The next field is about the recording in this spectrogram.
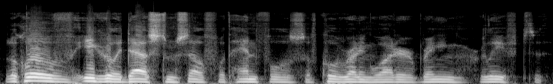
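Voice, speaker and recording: A man narrating a fantasy audiobook in a dramatic, expressive, deliberate storytelling style. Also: mid-range voice, no echo.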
